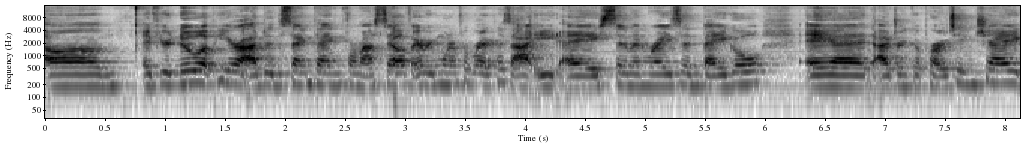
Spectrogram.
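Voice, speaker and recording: A woman's medium-pitched voice at a fairly quick pace, with hardly any pauses, fairly even intonation and audible room echo. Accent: strong Southern US. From US South, eastern North Carolina. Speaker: live streamer. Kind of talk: casual chat. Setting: TikTok live stream.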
